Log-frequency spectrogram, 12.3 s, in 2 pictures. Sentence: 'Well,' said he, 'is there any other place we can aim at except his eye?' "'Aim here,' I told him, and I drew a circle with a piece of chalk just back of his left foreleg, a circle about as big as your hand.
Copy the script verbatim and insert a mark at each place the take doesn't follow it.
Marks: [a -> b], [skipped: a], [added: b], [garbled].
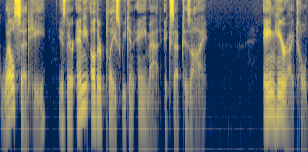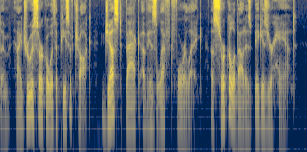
'Well,' said he, 'is there any other place we can aim at except his eye?' "'Aim here,' I told him, and I drew a circle with a piece of chalk just back of his left foreleg, a circle about as big as your hand.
